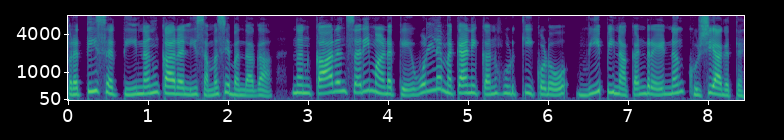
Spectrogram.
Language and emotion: Kannada, happy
